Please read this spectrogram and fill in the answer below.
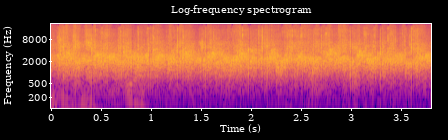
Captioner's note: audience applauding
